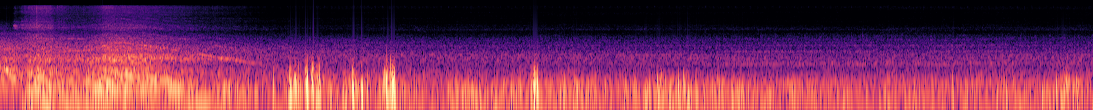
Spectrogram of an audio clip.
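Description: A car engine idling, while another vehicle passes on the road in the first couple of seconds, its pitch falling as it goes by. A few short knocks come about three to four seconds in and once more about halfway through.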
